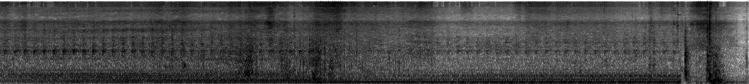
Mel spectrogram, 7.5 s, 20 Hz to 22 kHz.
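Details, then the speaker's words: Lada Granta automatic at cold idle, -11°, after removing its clogged filter and cleaning the dirty pan: smooth, steady low drone with no gearbox whine or hum; the cold-start drone that was present before is gone. "Там коробка при такой температуре уже всё равно это гудела. Слушайте, проблема-то ушла. Проблема-то ушла."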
